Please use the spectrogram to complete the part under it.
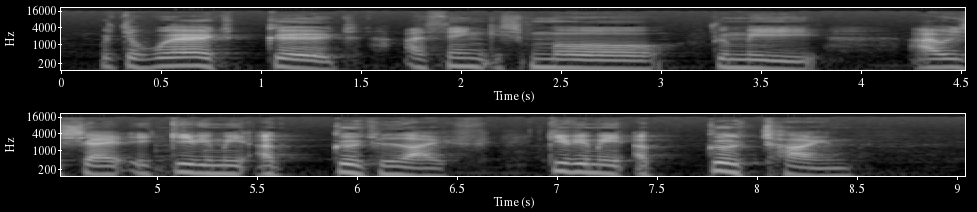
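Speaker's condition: Deafness with cochlear implants; unclear speech as child, cochlear implants switched on at age 11

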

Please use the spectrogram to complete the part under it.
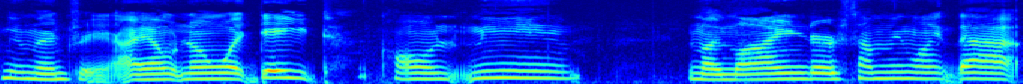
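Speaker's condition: Cerebral palsy; more jerking in class

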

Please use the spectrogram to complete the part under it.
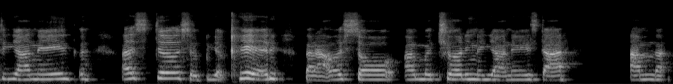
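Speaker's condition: Deafness; profound, noticed at 7 months, unknown cause, bilateral cochlear malformation, left cochlear implant at 3; left cochlear implant processor, right hearing aid, FM system, lip reads, masks hinder lip reading; speech therapy for speaking and listening in deaf and hard of hearing program

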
